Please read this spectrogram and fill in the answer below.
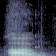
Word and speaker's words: Ingobernable: Ingobernable.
